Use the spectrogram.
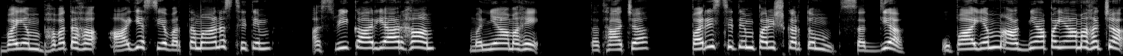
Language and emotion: Sanskrit, angry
